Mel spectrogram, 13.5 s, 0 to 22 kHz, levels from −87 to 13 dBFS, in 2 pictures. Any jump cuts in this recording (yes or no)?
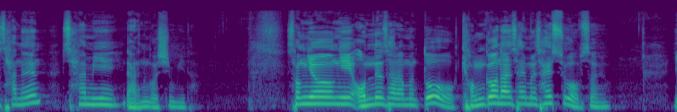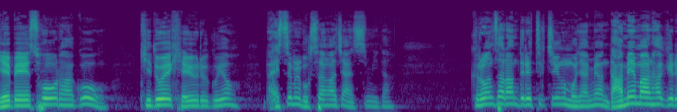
no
